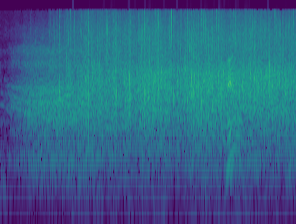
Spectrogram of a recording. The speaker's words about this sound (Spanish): Déjame decirte que los chilenos te han aplaudido y es el termómetro de que les gustó lo que dijiste.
